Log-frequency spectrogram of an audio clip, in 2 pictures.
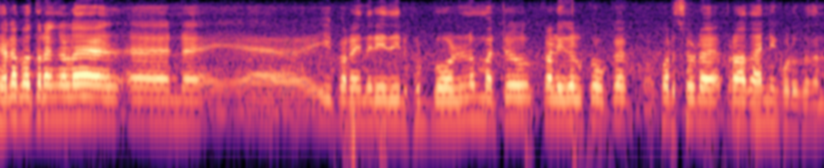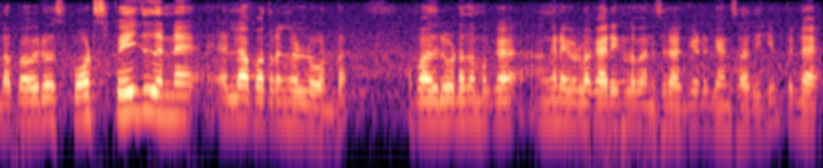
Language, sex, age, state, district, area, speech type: Malayalam, male, 60+, Kerala, Kottayam, rural, spontaneous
